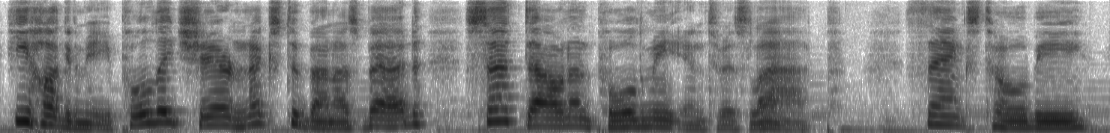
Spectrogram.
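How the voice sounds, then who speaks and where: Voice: medium pitch, sing-song, measured pace, few pauses, faint music behind. A narrator reading fan fiction dramatically, with a theatrical, sarcastic manner. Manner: theatrical, sarcastic, sweary outbursts. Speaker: narrator and commentator.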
